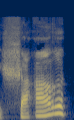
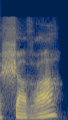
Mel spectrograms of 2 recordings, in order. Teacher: So shin ein resh becomes shin resh ein. The resh and the ein swap from one language to another. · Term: metathesis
